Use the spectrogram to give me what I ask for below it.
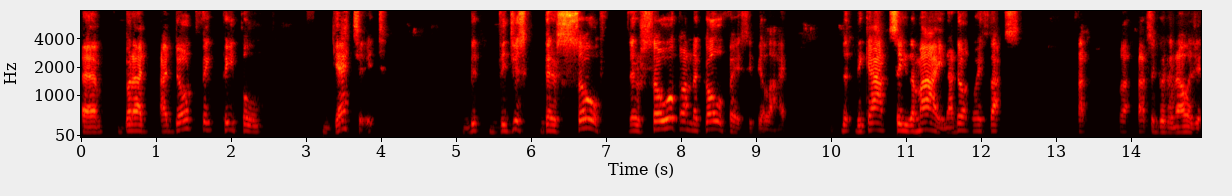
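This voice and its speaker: Speaking with a British accent at a fairly slow pace, the voice leaves long, frequent pauses, has ordinary pitch variation, and sounds dry and close with no echo. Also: man, fairly high pitch for a man. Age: 60s. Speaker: church discussion participant. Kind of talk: group discussion on video call. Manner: halting, many repetitions and fillers.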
